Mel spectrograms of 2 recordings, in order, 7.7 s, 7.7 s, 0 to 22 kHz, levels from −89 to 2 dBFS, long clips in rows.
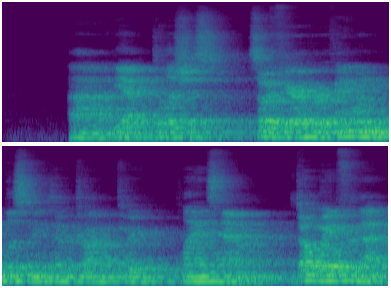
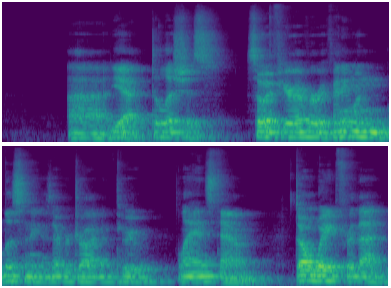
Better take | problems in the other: second | room echo; strong; dies away in 2 s; slight in the second // off-mic speech; far; far in the second

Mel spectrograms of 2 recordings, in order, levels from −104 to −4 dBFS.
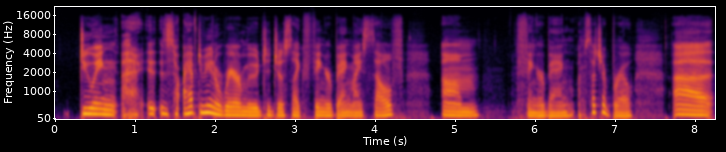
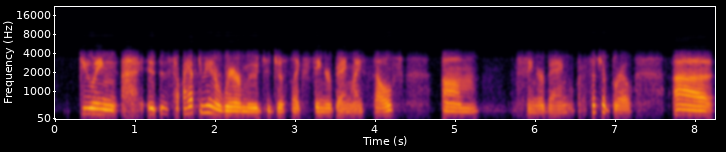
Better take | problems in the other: first | phone-call audio; poor line

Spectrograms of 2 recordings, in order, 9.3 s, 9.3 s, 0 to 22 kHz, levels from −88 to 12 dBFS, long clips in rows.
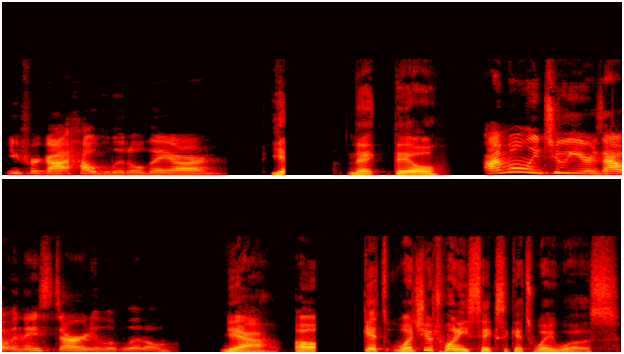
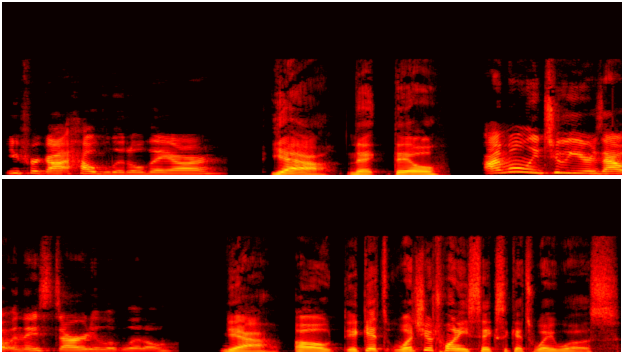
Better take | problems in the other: second | audio cutting out; at 2 s and at 7 s

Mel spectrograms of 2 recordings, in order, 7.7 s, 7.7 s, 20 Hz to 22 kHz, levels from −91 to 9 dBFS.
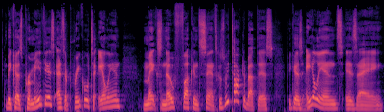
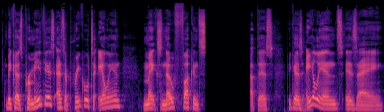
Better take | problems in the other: first | audio cutting out; at 4 s for 1 s

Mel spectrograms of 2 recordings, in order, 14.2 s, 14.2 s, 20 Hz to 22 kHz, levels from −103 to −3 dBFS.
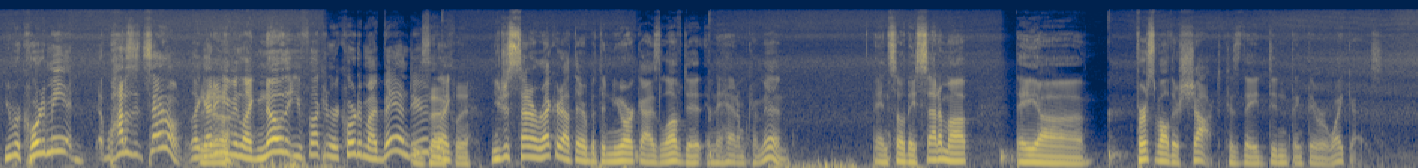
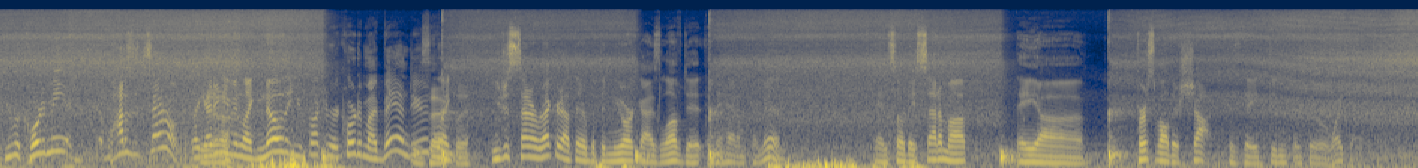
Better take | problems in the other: first | hiss; loud; throughout; 3 dB below the speech; faint in the first

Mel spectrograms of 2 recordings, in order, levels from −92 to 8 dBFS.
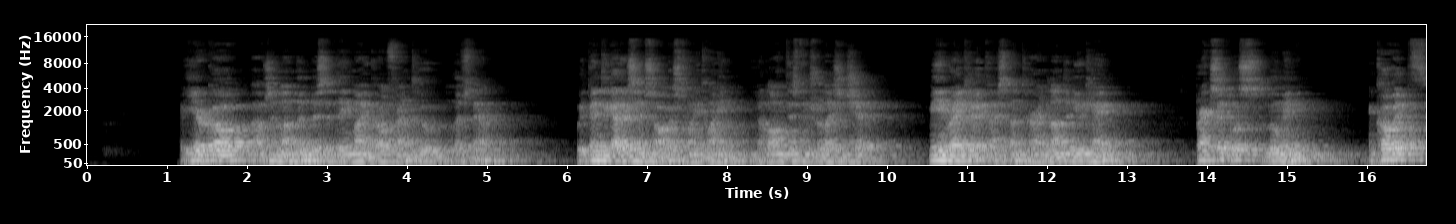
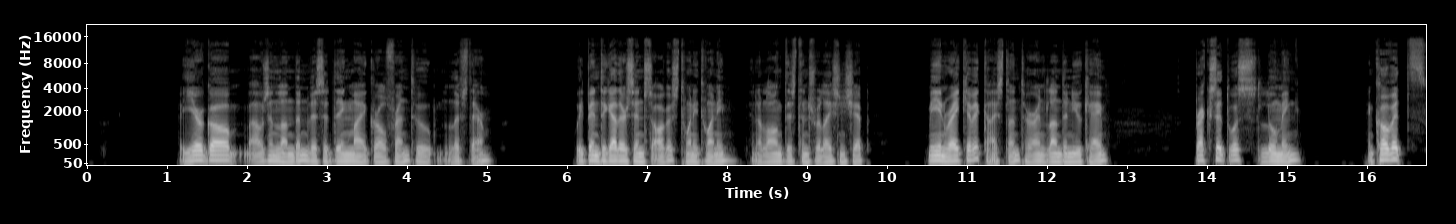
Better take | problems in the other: second | off-mic speech; far // room echo; strong; dies away in 1.1 s

